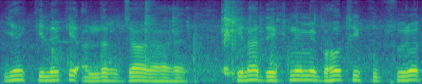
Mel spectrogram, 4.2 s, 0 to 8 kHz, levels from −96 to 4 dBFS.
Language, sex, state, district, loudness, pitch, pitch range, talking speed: Hindi, male, Madhya Pradesh, Katni, -14 LUFS, 145 Hz, 130-160 Hz, 185 wpm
